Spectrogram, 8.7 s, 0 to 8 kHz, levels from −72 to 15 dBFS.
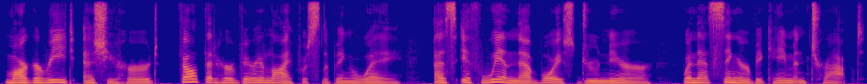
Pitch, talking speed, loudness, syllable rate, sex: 170 Hz, 165 wpm, -20 LUFS, 4.8 syllables/s, female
